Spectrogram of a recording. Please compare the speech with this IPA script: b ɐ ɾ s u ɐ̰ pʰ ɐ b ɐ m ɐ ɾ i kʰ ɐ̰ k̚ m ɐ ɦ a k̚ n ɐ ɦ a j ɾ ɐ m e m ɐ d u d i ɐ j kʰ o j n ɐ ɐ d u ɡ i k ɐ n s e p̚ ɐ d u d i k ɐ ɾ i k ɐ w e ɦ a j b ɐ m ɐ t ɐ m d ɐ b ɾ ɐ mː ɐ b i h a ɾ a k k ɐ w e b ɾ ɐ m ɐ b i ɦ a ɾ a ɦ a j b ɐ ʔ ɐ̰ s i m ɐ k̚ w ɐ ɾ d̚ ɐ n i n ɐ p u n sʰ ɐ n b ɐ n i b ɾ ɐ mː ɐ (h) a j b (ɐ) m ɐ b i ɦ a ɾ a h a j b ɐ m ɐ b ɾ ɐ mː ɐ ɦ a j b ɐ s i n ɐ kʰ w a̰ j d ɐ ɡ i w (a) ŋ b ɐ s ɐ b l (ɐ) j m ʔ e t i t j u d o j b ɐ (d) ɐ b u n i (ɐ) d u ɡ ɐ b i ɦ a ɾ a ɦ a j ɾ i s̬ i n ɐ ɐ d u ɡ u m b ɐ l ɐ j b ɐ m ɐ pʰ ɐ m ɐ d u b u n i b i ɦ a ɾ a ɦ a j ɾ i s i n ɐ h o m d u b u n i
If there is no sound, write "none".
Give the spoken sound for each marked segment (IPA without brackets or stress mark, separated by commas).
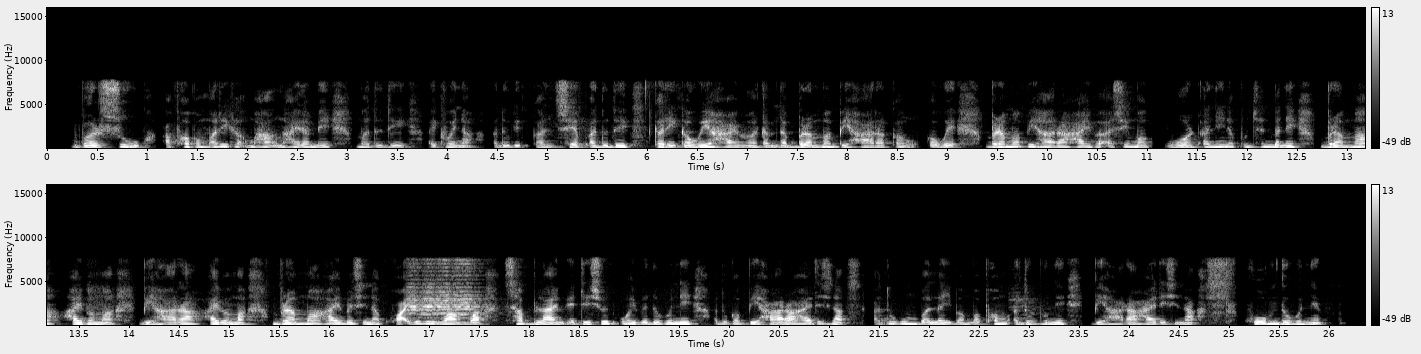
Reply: h, ɐ, a, a, d, ɐ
